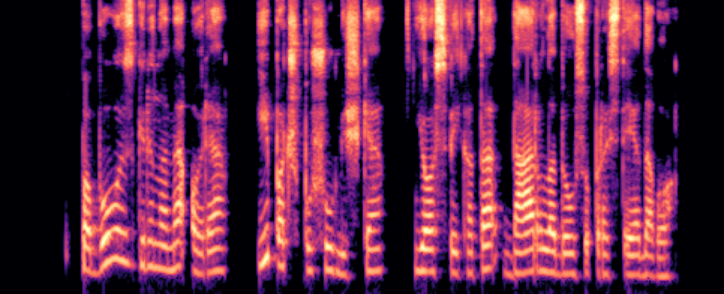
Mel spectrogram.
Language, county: Lithuanian, Klaipėda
